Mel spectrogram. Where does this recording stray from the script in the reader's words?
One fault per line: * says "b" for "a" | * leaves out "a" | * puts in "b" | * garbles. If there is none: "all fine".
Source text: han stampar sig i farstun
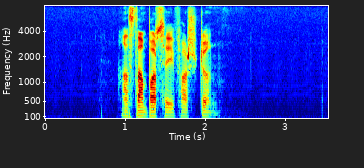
all fine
